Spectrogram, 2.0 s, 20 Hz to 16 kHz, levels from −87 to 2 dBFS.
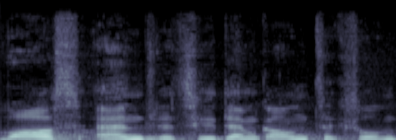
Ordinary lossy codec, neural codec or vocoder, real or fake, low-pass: none; none; real; 14.4 kHz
